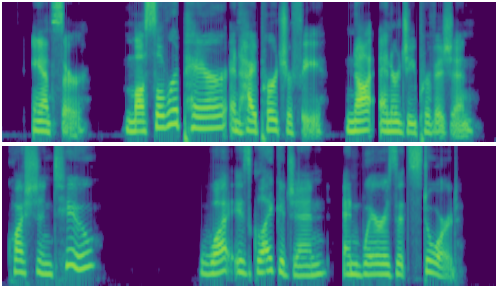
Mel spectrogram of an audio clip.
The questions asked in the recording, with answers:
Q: Question two, what is glycogen and where is it stored?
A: Answer, glycogen is the stored form of carbohydrate stored in the muscles and liver.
